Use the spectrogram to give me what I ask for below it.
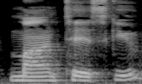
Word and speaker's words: Montesquieu: you ever forget that count out hit the syllables in his name Montesquieu there's three separation of powers think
